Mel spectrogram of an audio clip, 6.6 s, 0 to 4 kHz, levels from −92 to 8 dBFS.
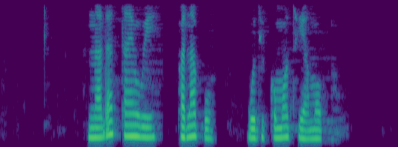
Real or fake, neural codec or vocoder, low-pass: real; none; 3.6 kHz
